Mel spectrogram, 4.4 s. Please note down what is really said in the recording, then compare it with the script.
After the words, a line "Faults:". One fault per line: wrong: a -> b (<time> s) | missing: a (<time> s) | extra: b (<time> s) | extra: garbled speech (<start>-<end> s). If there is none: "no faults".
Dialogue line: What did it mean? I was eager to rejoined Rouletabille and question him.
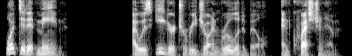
What did it mean? I was eager to rejoin Rouletabille and question him.
Faults:
wrong: rejoined -> rejoin (2.3 s)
